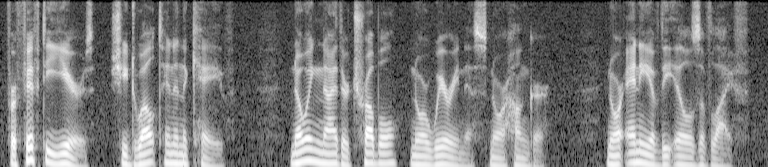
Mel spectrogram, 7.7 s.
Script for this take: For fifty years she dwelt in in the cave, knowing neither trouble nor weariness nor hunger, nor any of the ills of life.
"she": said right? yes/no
yes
